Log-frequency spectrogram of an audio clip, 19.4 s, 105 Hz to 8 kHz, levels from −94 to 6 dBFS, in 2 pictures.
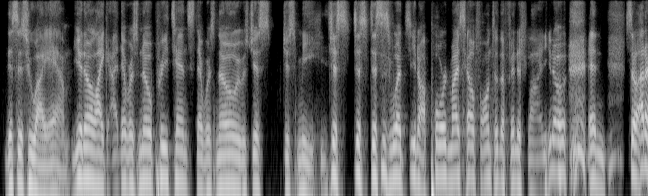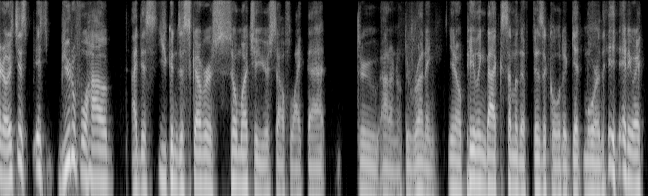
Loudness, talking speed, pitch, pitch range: -20 LUFS, 245 wpm, 130 Hz, 115-150 Hz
